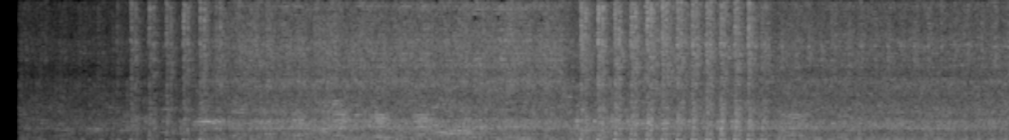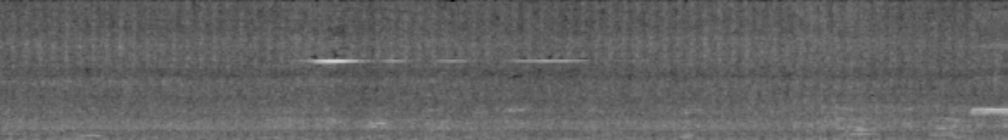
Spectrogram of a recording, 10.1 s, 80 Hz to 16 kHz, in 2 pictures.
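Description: Diesel engines of an Ursus C-335 and an IMT 533 De Luxe tractor idling with a steady low, rapidly pulsing rumble that rises briefly about three seconds in. Crowd chatter runs under it.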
